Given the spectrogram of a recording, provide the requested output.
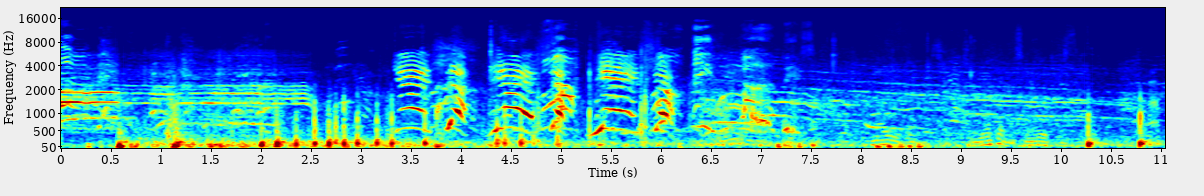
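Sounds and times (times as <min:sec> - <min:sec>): children shouting: 0:00.0 - 0:11.0.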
